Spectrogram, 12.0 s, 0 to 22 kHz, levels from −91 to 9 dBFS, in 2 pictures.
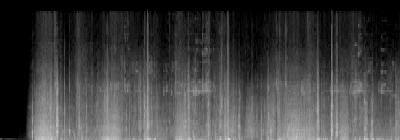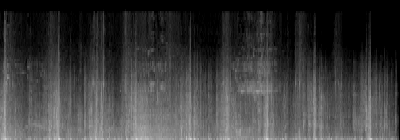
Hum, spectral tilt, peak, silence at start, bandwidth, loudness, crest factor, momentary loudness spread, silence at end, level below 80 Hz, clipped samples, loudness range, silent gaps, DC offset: none; -4.5 dB/octave; -2 dBFS; 0.45 s; 19.5 kHz; -23 LUFS; 22 dB; 10 LU; 0.05 s; -34 dBFS; under 0.1%; 3 LU; none; under 0.1%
